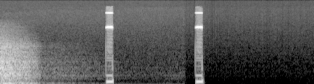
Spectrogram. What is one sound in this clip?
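Short soft electronic beeps chime twice, as from a game menu.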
